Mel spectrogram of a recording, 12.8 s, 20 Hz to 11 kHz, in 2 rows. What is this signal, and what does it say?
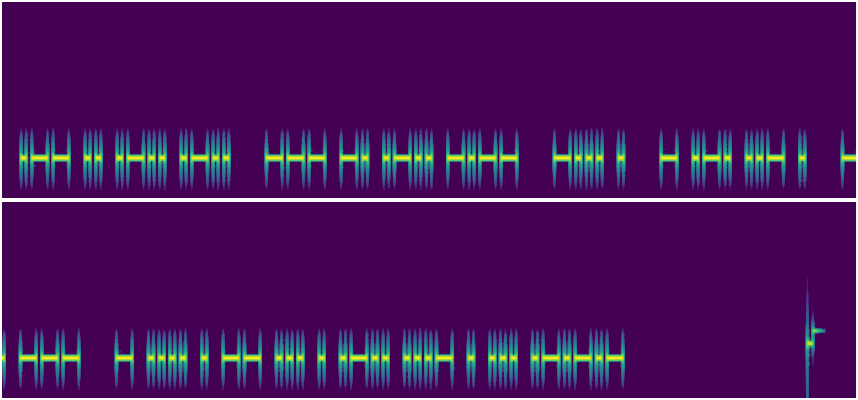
Morse code, heard as a keyed tone, about 32 wpm, 700 Hz. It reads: WILL ONLY BE TRUE TO THEMSELVES.
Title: Sentences from Top 1000 Words - Review Part 6 - 30wpm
